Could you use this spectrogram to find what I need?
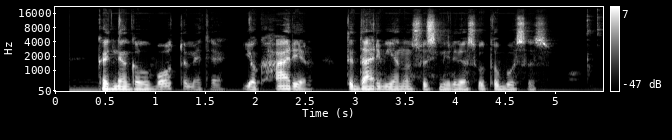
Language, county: Lithuanian, Vilnius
